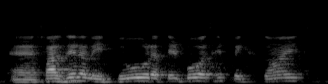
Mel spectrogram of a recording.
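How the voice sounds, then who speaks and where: A man's very slow speech with fairly even intonation and audible room echo. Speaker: spiritist study group leader. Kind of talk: study group lecture. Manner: soft-spoken.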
